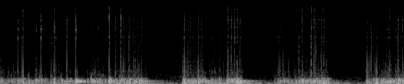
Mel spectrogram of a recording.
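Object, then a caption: Metal mesh microphone grille. Long acrylic nails on both hands scratch fast across the hollow metal mesh grille of a silver microphone. The sound is a deep, boomy rumble with a rough scratchy texture, coming in four bursts separated by brief quieter gaps.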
